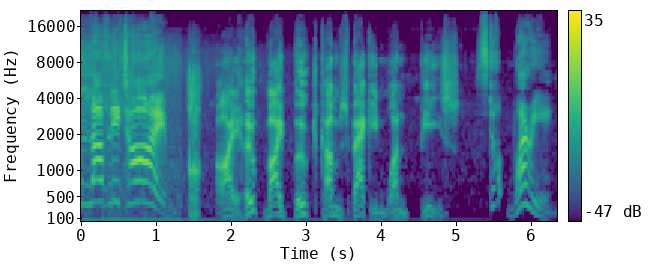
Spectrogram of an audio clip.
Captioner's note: oinks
